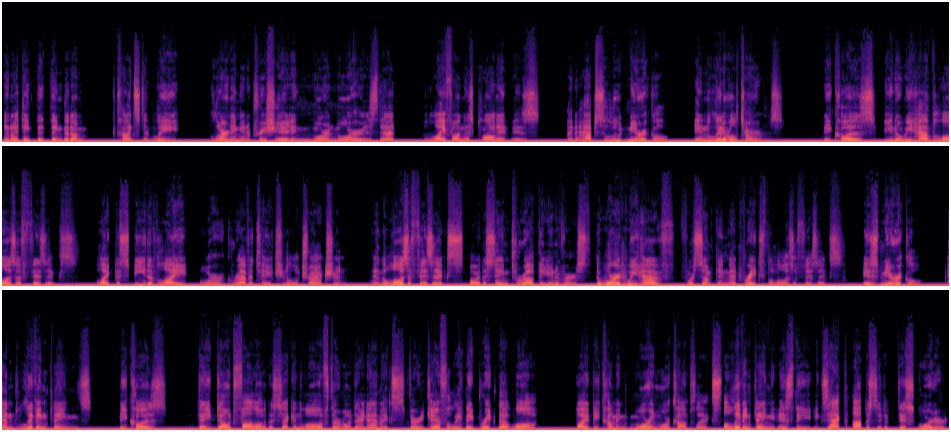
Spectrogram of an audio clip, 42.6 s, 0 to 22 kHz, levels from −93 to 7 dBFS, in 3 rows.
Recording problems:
electrical hum; loud; throughout; 50 Hz, 9 dB below the speech

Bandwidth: 18 kHz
